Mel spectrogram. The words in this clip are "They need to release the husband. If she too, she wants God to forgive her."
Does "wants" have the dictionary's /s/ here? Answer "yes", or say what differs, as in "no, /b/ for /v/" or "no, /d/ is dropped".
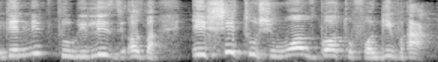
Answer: no, /s/ is dropped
